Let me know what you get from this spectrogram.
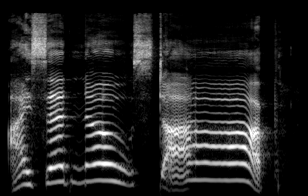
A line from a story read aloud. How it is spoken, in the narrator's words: whining and crying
